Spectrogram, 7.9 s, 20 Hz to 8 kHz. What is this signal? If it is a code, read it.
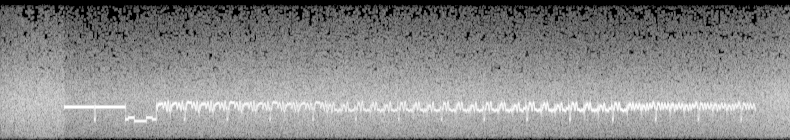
SSTV (slow-scan television), Scottie S1, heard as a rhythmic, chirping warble, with heavy radio static.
